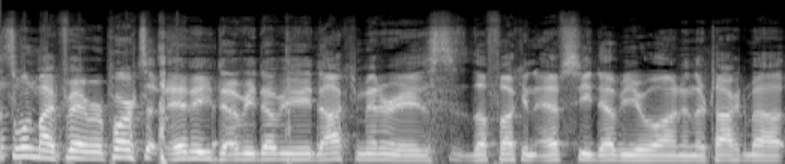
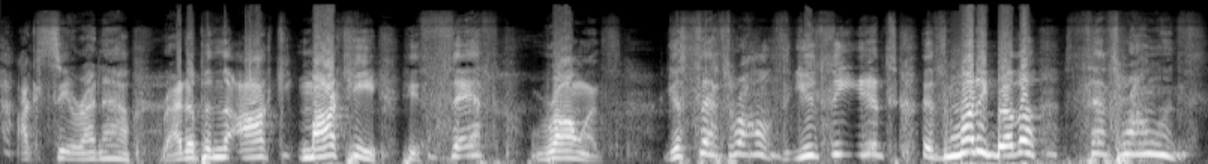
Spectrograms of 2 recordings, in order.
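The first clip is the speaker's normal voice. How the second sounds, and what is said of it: Imitates another person's voice. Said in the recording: “good Dusty Rhodes impression.”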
